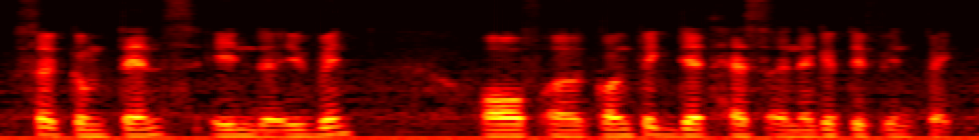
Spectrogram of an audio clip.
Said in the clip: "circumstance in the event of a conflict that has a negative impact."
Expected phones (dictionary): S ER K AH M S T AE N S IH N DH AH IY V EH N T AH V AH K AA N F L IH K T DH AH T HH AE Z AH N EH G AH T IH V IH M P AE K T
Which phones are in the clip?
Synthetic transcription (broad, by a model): S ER K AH M S T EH N S IH N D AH IY V EH N T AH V AH K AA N F L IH K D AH T HH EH S AH N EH G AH T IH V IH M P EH K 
